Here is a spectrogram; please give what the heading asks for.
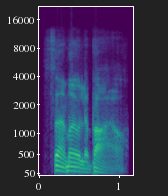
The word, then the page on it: thermolabile: British English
